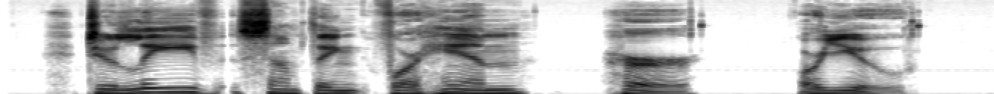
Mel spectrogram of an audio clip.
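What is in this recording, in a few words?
to leave something for him her, English, male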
